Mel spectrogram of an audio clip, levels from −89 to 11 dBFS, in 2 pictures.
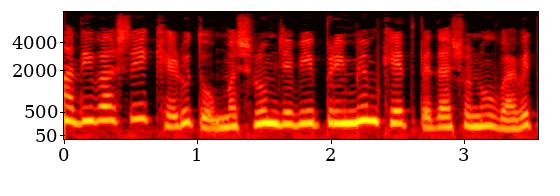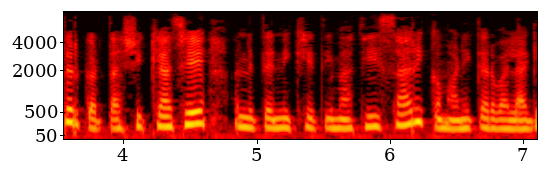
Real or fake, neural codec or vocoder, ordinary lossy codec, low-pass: real; none; none; none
